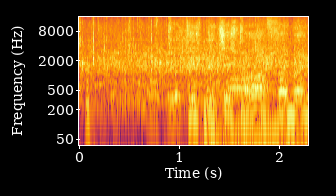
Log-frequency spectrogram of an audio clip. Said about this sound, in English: Applause, laughter.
